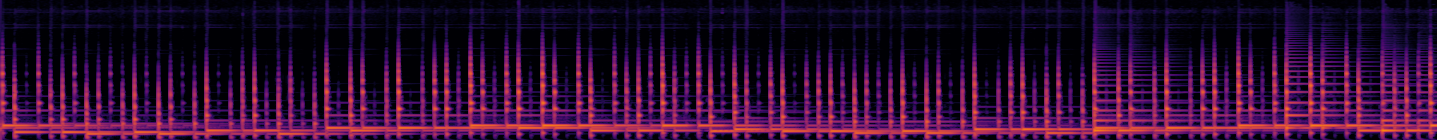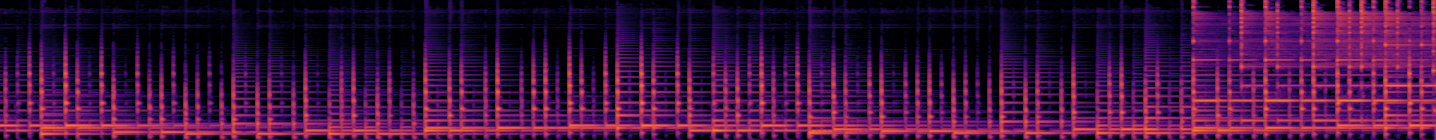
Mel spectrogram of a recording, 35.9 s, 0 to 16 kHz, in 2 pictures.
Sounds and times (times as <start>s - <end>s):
Music: 0.0s - 35.9s.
